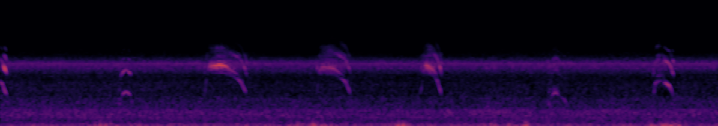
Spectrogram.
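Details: A pair of northern royal albatrosses skycall to one another in the morning after feeding their chick. Five separate arched, harmonic, falling calls are spaced a second or two apart over steady wind rumble and a constant high hiss.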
